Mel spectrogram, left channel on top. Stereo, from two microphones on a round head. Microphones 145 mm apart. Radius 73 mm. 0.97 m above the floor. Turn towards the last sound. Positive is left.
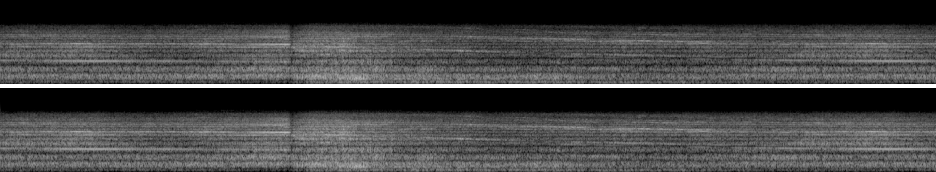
turn(degrees=-20)  # may be behind; listen again after turning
